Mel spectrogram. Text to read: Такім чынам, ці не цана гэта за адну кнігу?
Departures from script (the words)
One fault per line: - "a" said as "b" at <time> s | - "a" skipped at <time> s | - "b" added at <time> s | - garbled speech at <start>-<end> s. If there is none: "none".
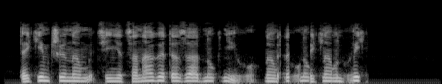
- garbled speech at 2.6-3.7 s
